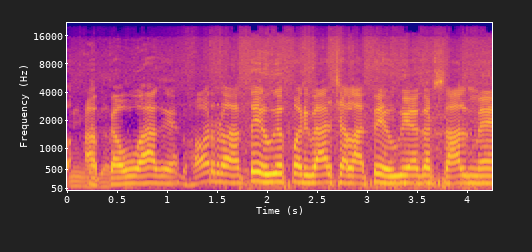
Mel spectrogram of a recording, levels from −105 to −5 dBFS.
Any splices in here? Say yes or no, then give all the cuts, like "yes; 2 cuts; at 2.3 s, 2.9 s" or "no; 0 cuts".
yes; 1 cut; at 1.3 s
